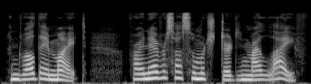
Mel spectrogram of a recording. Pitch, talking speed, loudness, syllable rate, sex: 235 Hz, 270 wpm, -15 LUFS, 5.9 syllables/s, female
